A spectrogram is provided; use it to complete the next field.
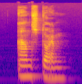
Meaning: first-person singular dependent-clause present indicative of aanstormen
- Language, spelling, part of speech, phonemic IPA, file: Dutch, aanstorm, verb, /ˈanstɔrᵊm/, Nl-aanstorm.ogg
